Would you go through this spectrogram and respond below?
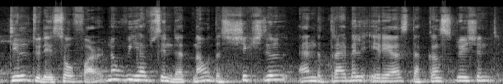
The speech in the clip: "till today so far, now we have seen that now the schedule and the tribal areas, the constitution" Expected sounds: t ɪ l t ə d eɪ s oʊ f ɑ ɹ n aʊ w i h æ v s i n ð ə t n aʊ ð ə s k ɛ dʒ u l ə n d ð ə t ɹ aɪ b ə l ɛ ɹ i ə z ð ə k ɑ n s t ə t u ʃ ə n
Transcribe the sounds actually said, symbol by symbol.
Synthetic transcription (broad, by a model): t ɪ l t ə d eɪ s oʊ f ɑ ɹ n aʊ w i h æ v s i n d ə t n aʊ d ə ʃ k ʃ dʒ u l ə n d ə t ɹ aɪ b ə l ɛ ɹ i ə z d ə k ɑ n s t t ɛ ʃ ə n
